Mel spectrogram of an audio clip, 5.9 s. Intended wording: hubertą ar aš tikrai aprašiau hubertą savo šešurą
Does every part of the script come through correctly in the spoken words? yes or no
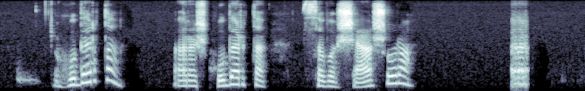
no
